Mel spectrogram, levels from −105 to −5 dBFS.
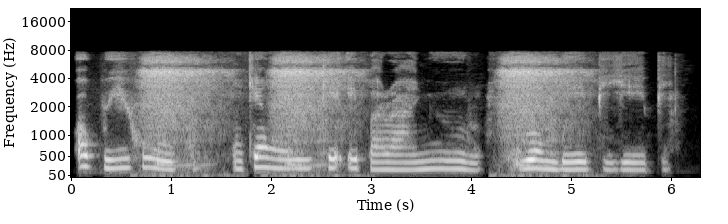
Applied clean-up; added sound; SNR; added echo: none; Respiratory sounds; -2 dB; none.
